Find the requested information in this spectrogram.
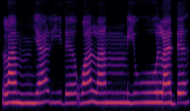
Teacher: kalau yang dal pertama, lam yalid wa, qalqalahnya udah ketutup dengan huruf setelahnya, yaitu wawu, ya kan? Maka dia terdengar suaranya jadi seperti kurang jelas karena dia ada huruf setelahnya.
